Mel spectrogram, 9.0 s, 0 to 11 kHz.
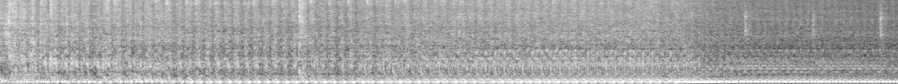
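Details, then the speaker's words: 1978 Chevrolet El Camino LS-swapped V8 on open headers, first start after fuel system work: loud, lumpy idle with uneven thumps and occasional sharp pops, a backfire; owner thinks it is running a little rich and needs fuel pulled out. "kind of loud there sounds like we have a little bit of a backfire going on i don't know what's going on with that that was spicy looks like we got to pull some of the fuel out of there around a little rich"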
